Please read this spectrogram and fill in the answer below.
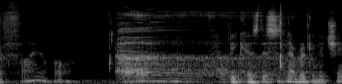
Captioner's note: gasps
